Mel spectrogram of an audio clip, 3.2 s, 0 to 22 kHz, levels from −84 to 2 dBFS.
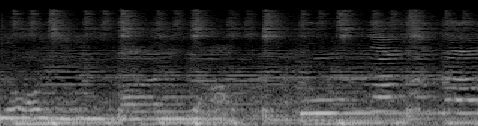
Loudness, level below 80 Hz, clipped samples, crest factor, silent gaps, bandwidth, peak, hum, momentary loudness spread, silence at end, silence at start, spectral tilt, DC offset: -28 LUFS; -42 dBFS; under 0.1%; 16 dB; none; 16 kHz; -12 dBFS; none; 7 LU; 0 s; 0 s; -7 dB/octave; under 0.1%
